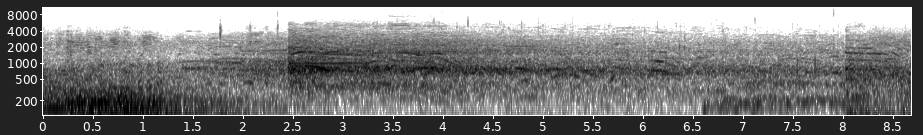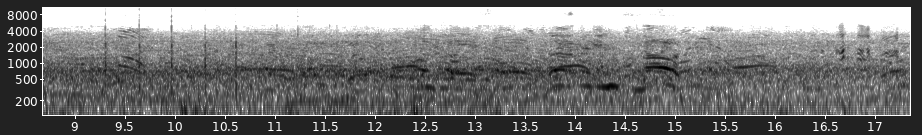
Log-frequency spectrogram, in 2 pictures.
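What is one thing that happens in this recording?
A huge stadium crowd roars and cheers outdoors.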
